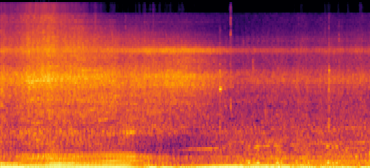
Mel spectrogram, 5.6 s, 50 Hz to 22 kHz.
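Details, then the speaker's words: Mitsubishi Eclipse GS-T 4G63 after head gasket replacement (blown from overheating) and brake booster vacuum leak reconnected: steady, even idle with deep rumble and only faint light tick, ticking improved; normal idle. "Replaced the head gasket without screwing up on an engine I've never worked on. That's awesome. It also sounds like the ticking's better."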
